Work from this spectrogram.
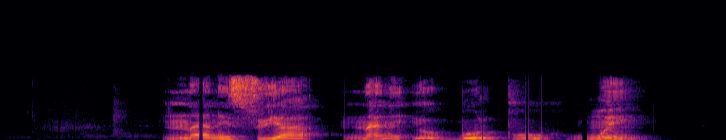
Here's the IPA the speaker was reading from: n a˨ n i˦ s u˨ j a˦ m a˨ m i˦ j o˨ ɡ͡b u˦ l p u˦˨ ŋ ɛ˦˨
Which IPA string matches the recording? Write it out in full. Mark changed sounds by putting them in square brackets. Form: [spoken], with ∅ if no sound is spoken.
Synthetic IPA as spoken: n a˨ n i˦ s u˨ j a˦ [n] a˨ [n] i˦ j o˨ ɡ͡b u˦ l p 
